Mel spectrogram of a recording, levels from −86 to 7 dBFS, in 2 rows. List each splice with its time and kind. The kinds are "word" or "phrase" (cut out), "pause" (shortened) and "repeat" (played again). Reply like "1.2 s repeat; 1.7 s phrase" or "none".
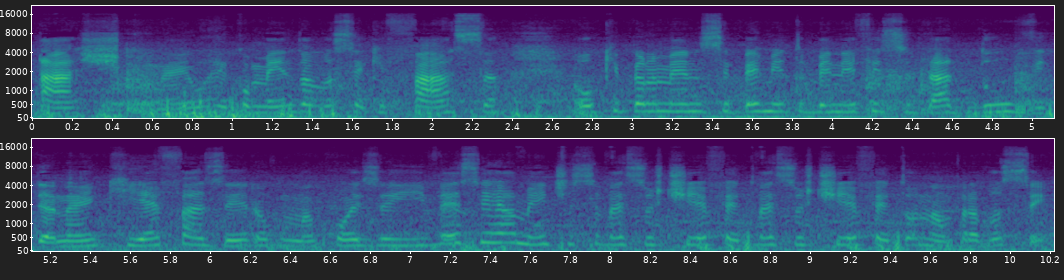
8.7 s repeat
